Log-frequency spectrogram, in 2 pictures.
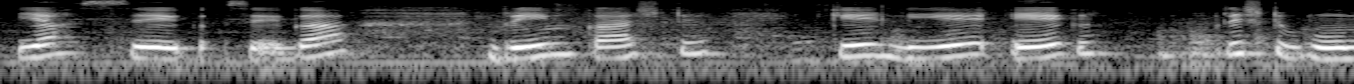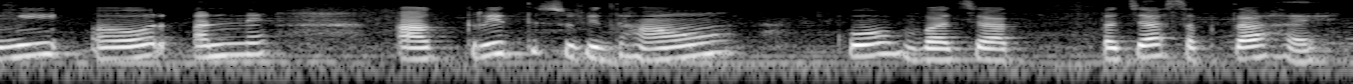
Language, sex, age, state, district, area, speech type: Hindi, female, 60+, Uttar Pradesh, Ayodhya, urban, read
